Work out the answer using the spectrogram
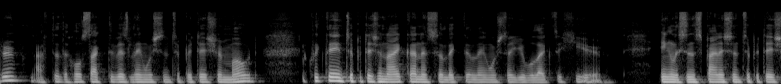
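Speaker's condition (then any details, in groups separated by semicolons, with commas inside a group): No condition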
